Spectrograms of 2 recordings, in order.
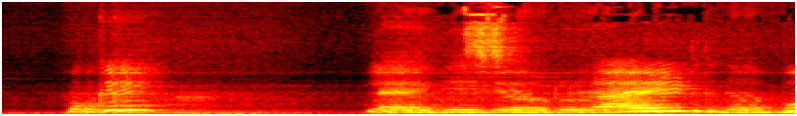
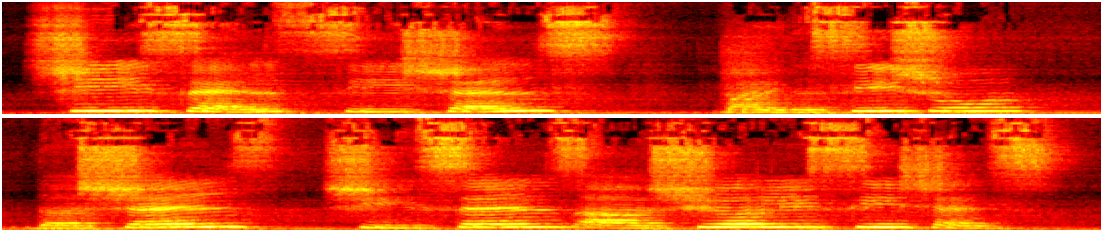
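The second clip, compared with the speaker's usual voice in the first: slow, raised, each word spelled out; slow careful tongue twister; 3 semitones higher, slower than usual. Shown as a demonstration. Teacher models a tongue twister for children, slow and careful. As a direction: lay out every sh sound slowly for the class. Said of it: "Next, one more".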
